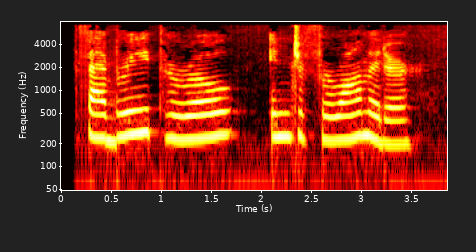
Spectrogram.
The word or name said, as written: fabry perot interferometer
